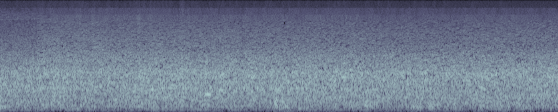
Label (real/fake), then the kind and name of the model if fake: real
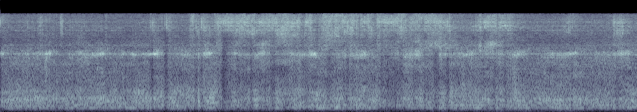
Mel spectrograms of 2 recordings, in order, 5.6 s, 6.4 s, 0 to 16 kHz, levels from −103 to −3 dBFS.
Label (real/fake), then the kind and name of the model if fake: fake, codec, SNAC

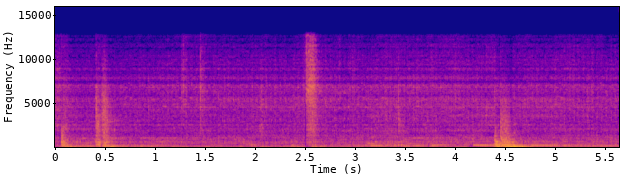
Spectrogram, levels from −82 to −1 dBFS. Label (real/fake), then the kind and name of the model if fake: fake, codec, SNAC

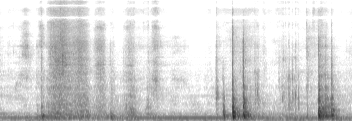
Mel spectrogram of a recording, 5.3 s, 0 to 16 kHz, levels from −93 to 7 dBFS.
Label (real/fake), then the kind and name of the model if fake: fake, codec, SNAC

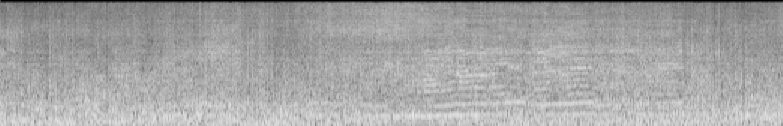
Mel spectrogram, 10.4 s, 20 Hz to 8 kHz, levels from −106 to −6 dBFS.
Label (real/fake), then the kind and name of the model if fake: fake, codec, SNAC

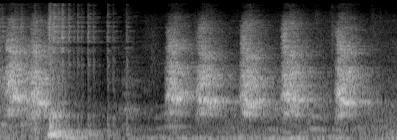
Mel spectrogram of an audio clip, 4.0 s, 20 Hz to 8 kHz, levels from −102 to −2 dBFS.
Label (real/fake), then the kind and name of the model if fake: real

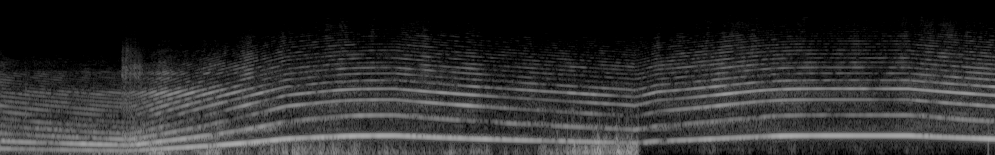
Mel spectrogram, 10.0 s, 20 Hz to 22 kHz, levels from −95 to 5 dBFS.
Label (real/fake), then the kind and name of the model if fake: real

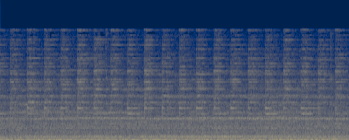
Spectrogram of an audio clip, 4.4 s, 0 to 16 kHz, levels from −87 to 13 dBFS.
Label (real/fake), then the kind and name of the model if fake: real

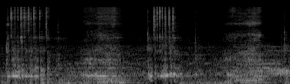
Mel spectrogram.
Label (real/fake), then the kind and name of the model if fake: fake, codec, SNAC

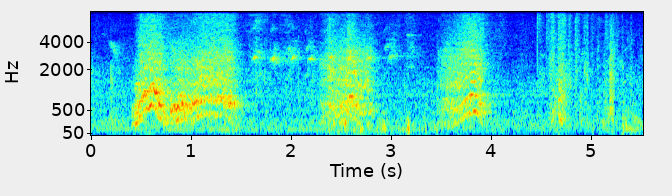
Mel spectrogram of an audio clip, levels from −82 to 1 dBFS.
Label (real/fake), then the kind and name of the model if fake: real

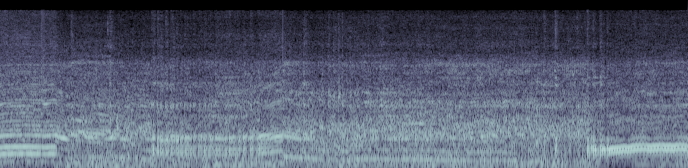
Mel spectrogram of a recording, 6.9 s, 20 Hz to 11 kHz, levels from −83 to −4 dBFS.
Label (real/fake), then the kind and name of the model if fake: real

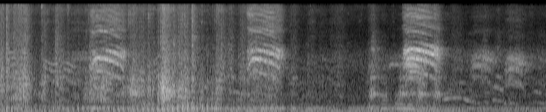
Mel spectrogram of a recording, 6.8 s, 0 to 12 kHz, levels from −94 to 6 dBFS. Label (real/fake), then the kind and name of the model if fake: real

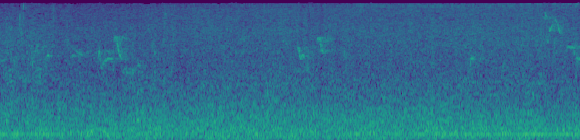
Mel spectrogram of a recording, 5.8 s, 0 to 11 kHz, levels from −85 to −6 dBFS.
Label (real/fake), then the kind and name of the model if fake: real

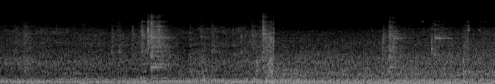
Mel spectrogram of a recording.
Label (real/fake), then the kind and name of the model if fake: real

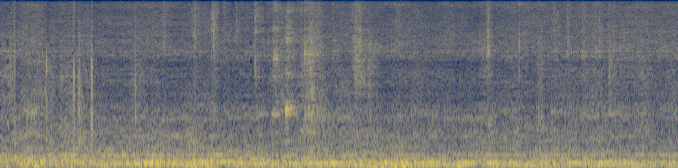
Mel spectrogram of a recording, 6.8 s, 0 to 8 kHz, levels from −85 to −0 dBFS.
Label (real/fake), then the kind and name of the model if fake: fake, codec, SNAC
